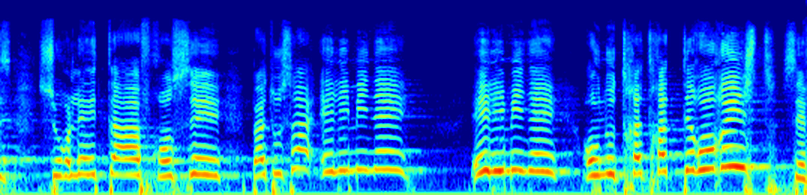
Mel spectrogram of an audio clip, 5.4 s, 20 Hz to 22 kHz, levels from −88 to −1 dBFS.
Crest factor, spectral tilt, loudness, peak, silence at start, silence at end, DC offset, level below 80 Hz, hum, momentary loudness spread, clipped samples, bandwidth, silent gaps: 16 dB; -5 dB/octave; -25 LUFS; -10 dBFS; 0 s; 0 s; 0.6%; -46 dBFS; none; 9 LU; under 0.1%; 15 kHz; none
